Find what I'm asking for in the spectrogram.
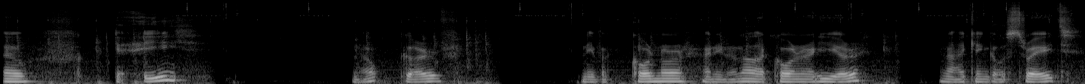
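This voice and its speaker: A man's voice: mid-range voice, steady tone, drawn-out words, long pauses, warm tone, slight background noise. A man streaming a game, thinking aloud as he builds and chuckling at chat. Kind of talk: casual gameplay commentary.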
